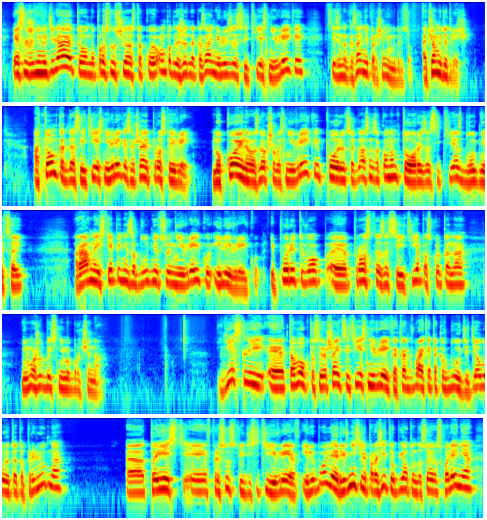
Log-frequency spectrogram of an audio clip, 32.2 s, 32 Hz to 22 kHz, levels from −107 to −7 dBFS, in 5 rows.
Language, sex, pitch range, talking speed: Russian, male, 170-215 Hz, 195 wpm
